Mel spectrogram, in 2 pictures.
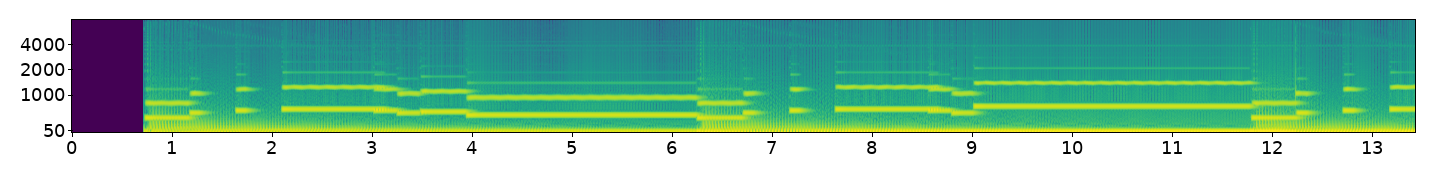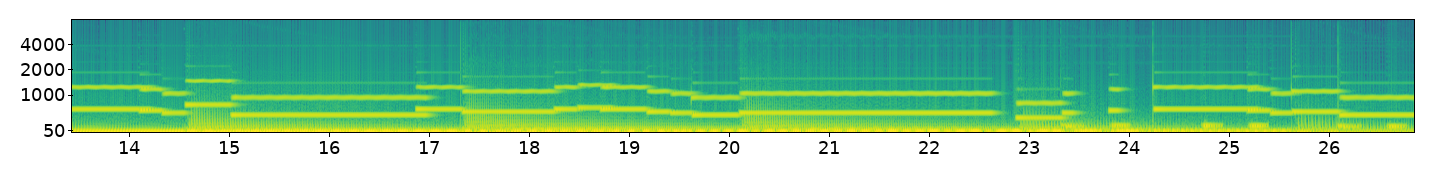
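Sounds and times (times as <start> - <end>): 
OPL3 FM synthesizer music: 0.8 - 26.8.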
